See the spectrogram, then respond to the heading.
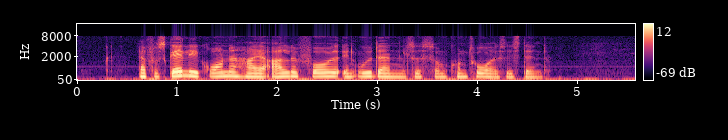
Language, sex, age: Danish, female, 31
